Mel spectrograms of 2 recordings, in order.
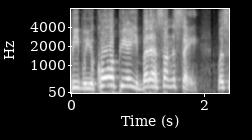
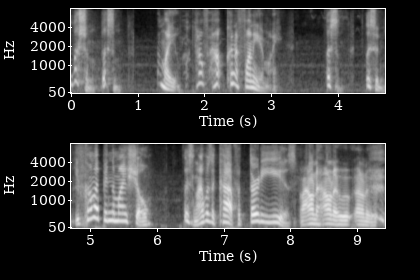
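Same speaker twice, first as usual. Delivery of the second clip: swooping, gangster-style Boston accent, laid on thick; 2 semitones lower, 7 dB quieter than usual. Host showing how his Boston accent comes out, Boston accent like Joe Pesci. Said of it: "every time that I do a Boston accent, I sound like Joe Pesci".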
